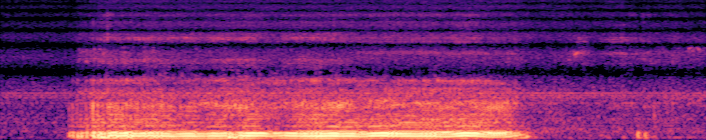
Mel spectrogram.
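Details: An Airedale terrier snores one long, low, rattling snore on a single breath in a quiet room.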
